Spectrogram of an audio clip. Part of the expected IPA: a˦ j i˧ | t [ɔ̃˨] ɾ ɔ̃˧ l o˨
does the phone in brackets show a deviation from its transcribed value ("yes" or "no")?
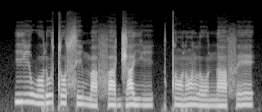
no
